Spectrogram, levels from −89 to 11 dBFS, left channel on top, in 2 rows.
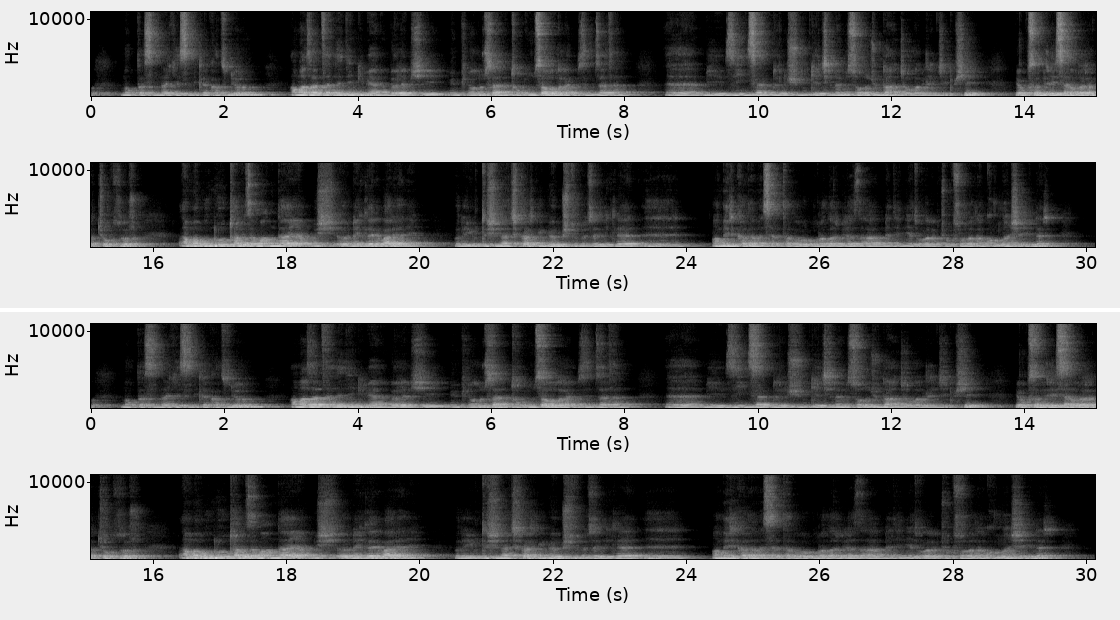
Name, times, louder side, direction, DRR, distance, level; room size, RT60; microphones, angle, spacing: voice 1, 0.4-2.4 3.0-8.0 8.6-13.3 13.9-15.7 16.4-20.0 20.5-23.9 24.4-29.4, left 1 dB, 30° left, -3 dB, 2.1 m, -20 dB
16.0 x 7.2 x 3.4 m, 1.2 s
head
